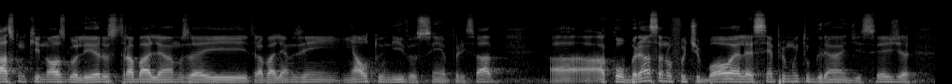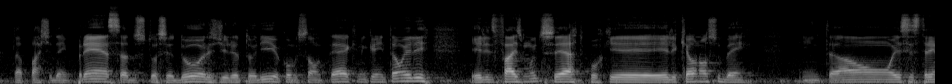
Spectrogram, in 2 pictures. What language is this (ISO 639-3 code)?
por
